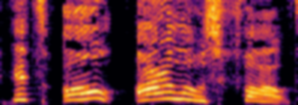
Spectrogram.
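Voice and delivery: tattle on Arlo; tattling girl. A narrator's reading. Know-it-all girl blames Arlo, high tattling voice. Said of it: "said Andrea".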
